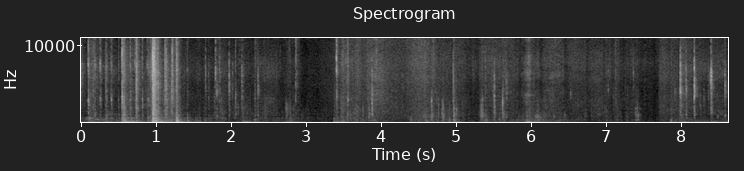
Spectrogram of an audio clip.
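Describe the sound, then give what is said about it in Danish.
Irregular clatter of keys on a computer keyboard, with a burst of heavier keystrokes near the start, a brief pause, then steady typing resuming with no voices. “Sidder du og skriver?”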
